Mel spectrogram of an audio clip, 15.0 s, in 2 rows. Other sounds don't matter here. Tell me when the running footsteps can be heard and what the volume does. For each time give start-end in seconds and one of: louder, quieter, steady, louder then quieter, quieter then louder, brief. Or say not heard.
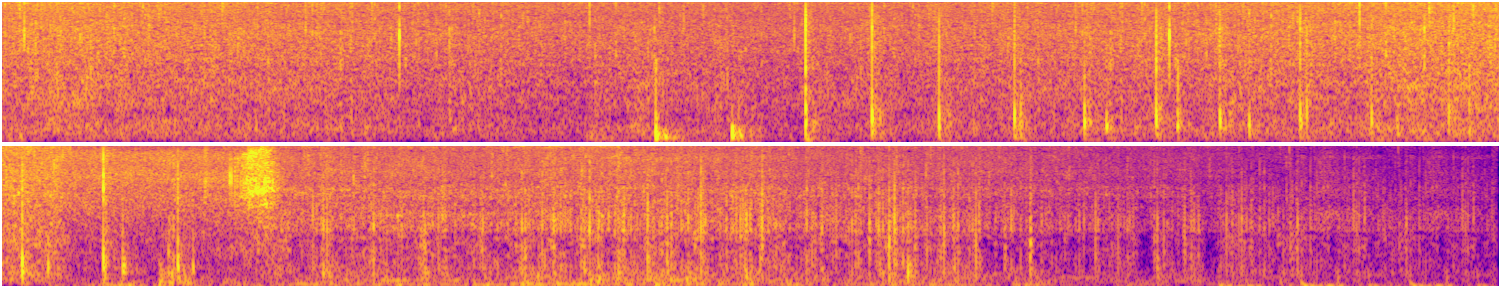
2.9-8.5 quieter.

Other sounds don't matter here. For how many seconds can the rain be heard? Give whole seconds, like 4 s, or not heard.
15 s.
